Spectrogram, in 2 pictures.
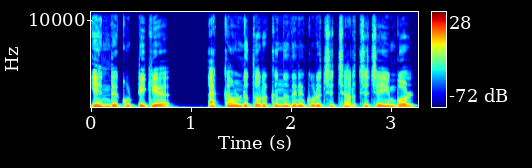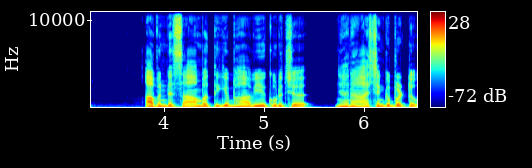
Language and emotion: Malayalam, sad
